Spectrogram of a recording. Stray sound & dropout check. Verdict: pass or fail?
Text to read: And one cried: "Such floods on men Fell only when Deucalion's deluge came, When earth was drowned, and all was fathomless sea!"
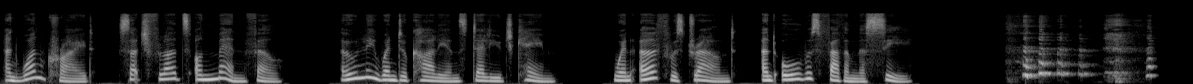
fail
